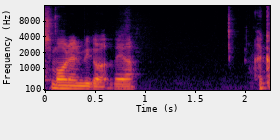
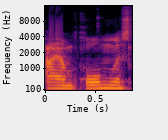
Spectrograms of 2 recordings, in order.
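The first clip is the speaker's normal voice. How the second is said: ordinary talk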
